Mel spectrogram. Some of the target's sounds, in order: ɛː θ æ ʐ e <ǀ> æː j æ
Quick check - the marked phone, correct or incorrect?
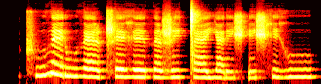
correct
